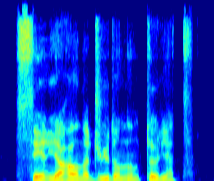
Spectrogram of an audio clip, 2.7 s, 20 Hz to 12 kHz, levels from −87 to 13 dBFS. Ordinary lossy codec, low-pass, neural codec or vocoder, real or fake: Opus, 32 kbps; 10.8 kHz; codec, 24 kHz, 3 kbps, HILCodec; fake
